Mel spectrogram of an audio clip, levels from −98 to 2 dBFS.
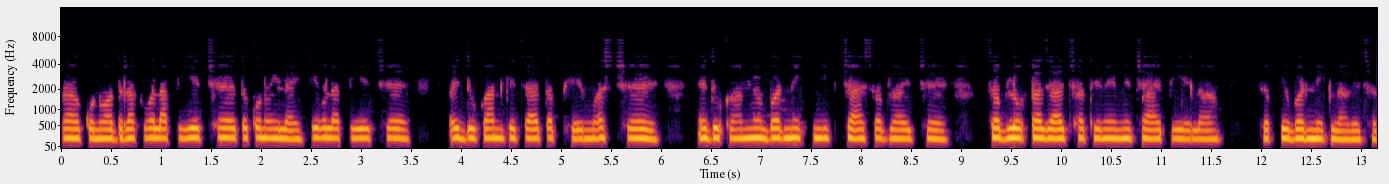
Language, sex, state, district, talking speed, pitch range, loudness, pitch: Maithili, female, Bihar, Darbhanga, 215 wpm, 195-210 Hz, -19 LUFS, 205 Hz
